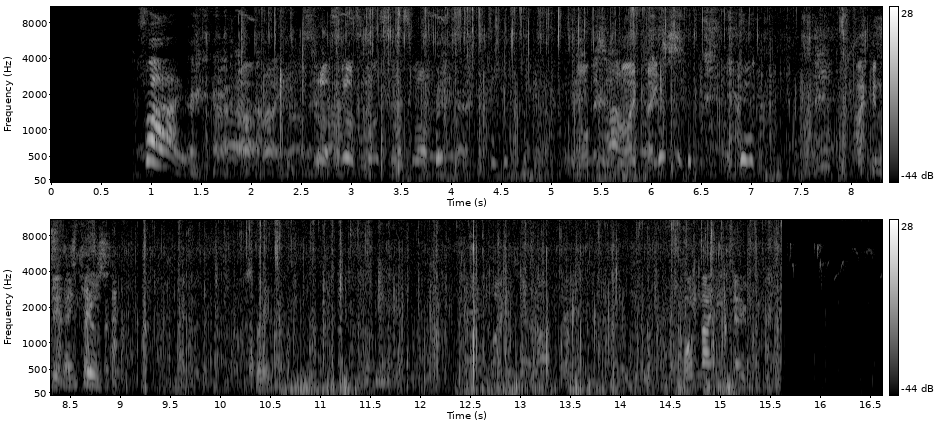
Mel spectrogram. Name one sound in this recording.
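Several men talk and laugh while jogging.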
